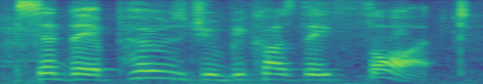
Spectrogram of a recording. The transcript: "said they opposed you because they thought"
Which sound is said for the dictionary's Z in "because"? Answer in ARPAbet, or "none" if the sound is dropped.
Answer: Z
